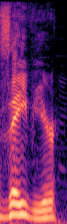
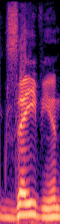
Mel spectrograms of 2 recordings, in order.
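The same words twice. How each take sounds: First: The name begins with a z sound. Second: The name begins with a ks sound. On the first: The speaker calls it wrong. "where you don't pronounce the X" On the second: The speaker calls it right. "You do pronounce the X"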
